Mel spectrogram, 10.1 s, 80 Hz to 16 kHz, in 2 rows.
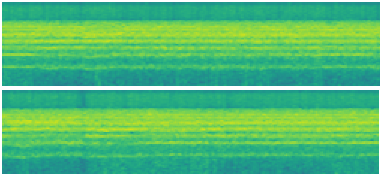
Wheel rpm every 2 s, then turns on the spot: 230, 230, 230, 220, 230.
none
